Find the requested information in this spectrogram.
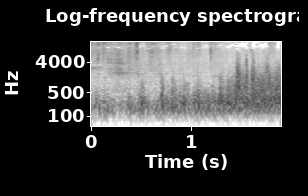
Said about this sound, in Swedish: Okej, okay, nu börjar det blåsa lite mycket. Så det, det är halvkyligt, men jag kommer hålla mig till t-shirt ändå.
